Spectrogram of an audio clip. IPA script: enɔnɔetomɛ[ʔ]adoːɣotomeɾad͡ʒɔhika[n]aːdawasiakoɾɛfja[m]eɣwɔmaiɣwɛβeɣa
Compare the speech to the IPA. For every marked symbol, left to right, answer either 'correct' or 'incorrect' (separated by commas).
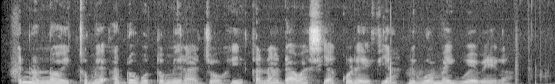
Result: correct, correct, incorrect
